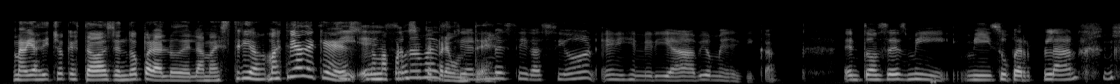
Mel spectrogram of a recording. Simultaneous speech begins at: 3.4 s

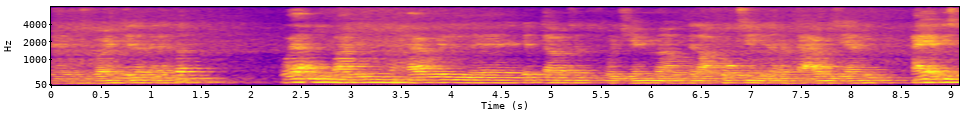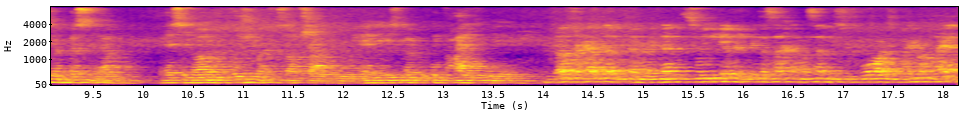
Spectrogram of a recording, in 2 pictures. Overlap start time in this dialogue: none

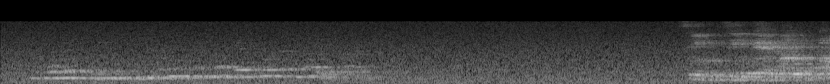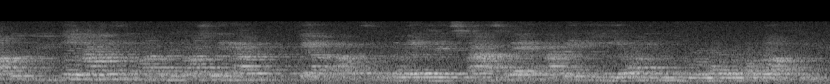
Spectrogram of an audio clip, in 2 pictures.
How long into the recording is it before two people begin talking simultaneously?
none

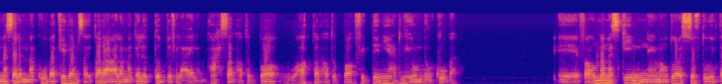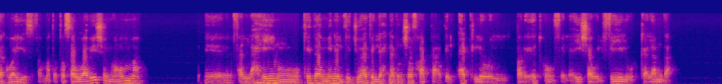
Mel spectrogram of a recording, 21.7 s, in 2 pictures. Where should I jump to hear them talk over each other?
none

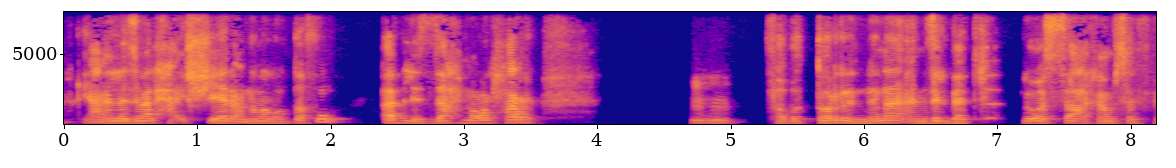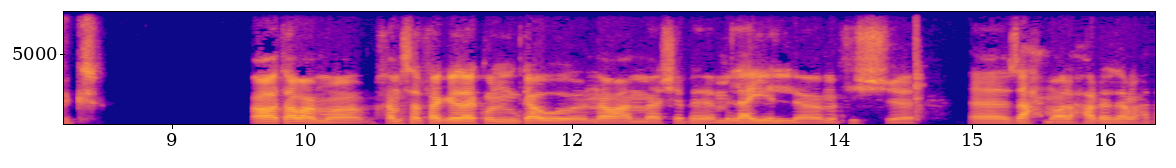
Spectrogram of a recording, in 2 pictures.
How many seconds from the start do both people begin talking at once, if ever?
none

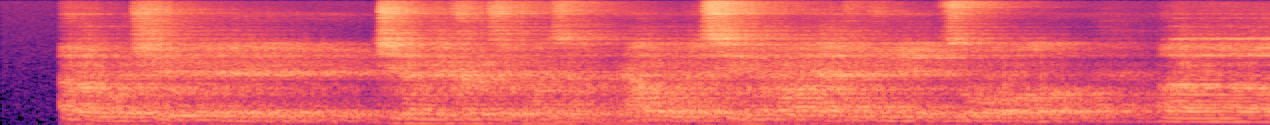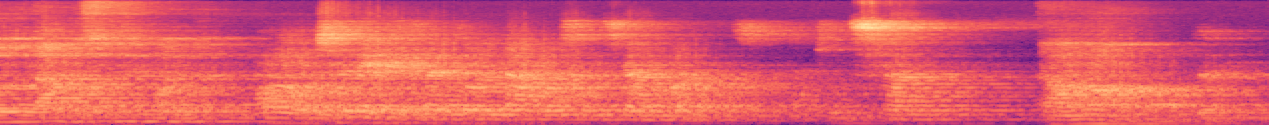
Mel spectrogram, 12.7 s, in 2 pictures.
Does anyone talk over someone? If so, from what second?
none

